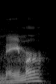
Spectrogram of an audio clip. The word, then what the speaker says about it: Namor: Did you call him Namor? – Namor. – Thank you. – Say it like you mean it. That's true. Like you know how to pronounce it.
